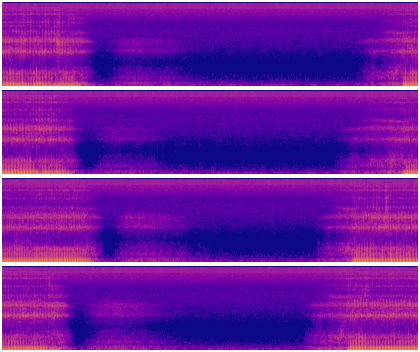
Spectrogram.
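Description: Deep, rumbling snores about every four seconds, roughly fifteen a minute, with a faint whistle and softer breaths out between.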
